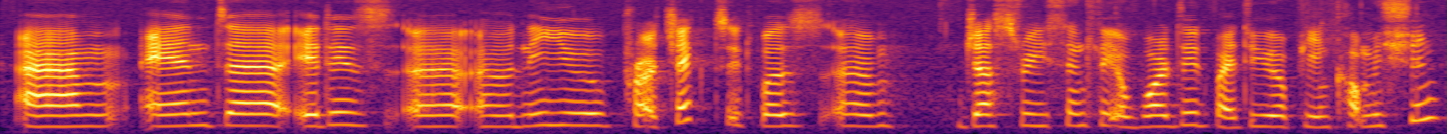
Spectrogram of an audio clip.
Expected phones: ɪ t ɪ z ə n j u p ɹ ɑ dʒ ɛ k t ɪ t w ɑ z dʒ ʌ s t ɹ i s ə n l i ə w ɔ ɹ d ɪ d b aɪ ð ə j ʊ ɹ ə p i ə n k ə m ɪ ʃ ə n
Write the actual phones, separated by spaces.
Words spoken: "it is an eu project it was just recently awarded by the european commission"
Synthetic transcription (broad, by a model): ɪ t ɪ z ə n j u p ɹ ɑ dʒ ɛ k t ɪ t w ɑ z dʒ ʌ s t ɹ i s ə n l i ə w ɔ ɹ d ɪ d b aɪ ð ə j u ɹ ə p i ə n k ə m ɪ ʃ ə n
